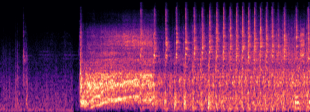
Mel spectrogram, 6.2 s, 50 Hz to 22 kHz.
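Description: A CoolVac27 insulation removal vacuum's engine cranks with the key and choke pulled, catching abruptly into a loud steady roar, then settling into a rapid, even idle chug; a few quiet sounds precede the start.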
